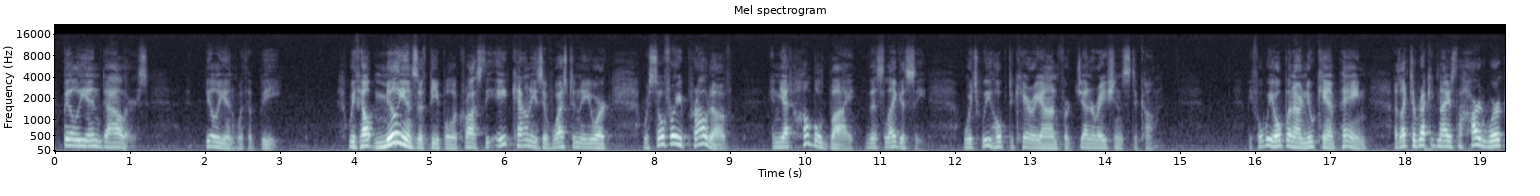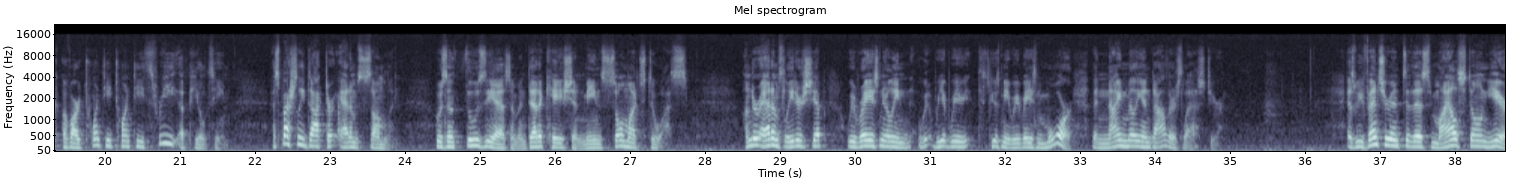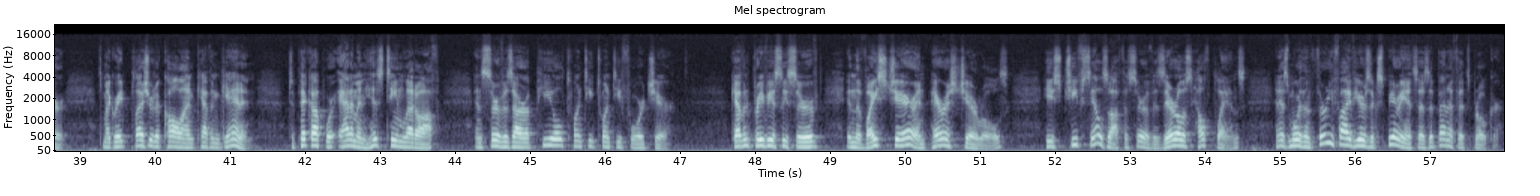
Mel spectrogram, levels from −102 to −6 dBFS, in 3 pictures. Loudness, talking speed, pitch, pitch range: -26 LUFS, 155 wpm, 160 Hz, 140-180 Hz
